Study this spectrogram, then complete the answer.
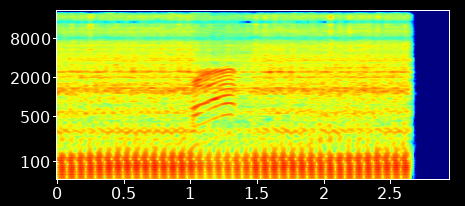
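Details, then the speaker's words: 2002 Polaris Magnum Sportsman 500 after top-end rebuild with used cylinder and piston, fixing smoking and piston slap: even thumping idle about eleven beats a second, steady and quiet, no slap or knock. "use piston overall engine sounds really nice and quiet i think we'll call this one good"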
